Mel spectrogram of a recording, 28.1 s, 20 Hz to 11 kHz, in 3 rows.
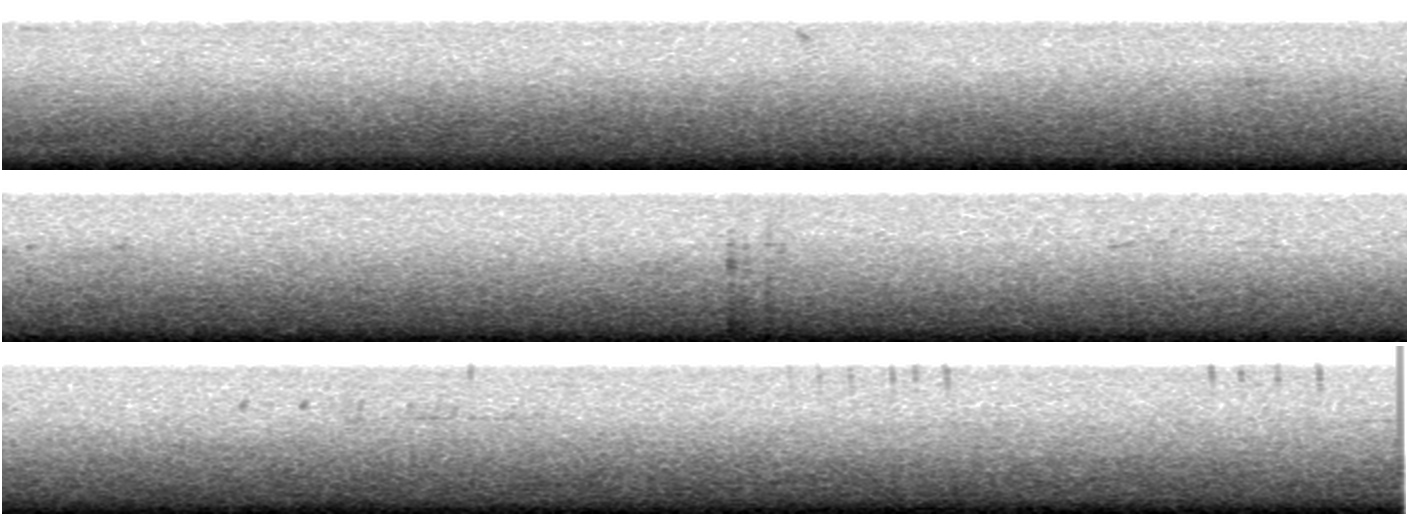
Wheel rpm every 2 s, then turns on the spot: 0, 0, 0, 0, 0, 0, 0, 0, 0, 0, 0, 0, 0, 0.
none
